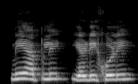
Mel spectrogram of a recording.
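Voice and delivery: high, odd voice of a madwoman; crazed woman. Acted. The mad woman tells him she has no village, high and strange. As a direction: sound unhinged, half laughing.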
